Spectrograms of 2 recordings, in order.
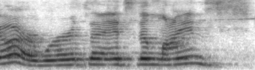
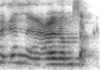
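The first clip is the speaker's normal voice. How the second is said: ordinary talk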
